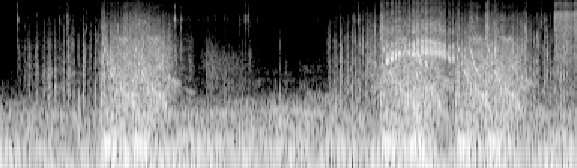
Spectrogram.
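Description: A game crossbow fires bolts with sharp bursts.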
